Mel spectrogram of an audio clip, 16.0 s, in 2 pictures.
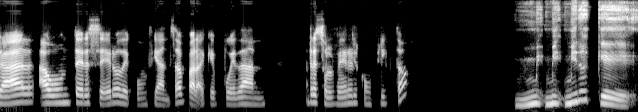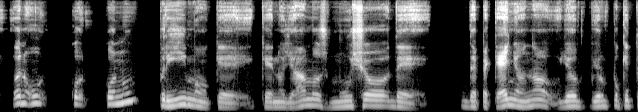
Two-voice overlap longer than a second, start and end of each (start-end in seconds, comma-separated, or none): none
